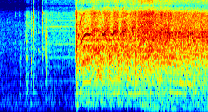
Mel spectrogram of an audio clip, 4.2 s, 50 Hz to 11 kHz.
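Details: 2006 Suzuki Grand Vitara, 2.0-liter petrol automatic, 230,000 km; after repair of a scraping noise (timing chain suspected, PK belt and pulley work done), brief crank then a steady, even idle with no rattle or tapping; noise gone.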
